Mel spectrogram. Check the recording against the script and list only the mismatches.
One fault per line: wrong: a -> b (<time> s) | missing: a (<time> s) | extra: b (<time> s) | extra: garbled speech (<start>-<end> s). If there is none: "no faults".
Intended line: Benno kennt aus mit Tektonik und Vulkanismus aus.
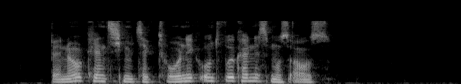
wrong: aus -> sich (1.1 s)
